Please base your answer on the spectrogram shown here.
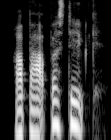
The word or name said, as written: rabarberstilk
